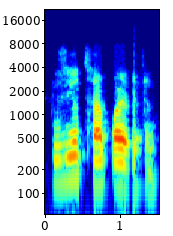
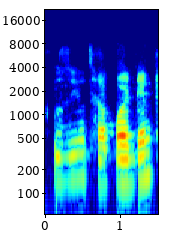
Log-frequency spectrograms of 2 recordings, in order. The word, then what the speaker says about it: Physiotherapeutin: Deutsche কখনো ওয়াই এর উচ্চারণটা ই হয় না, ফুজিও।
